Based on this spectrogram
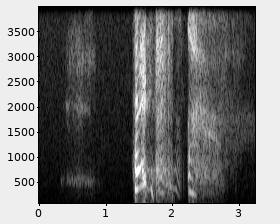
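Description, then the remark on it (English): A sudden sneeze from a person with allergies bursts out during a phone call after a moment of quiet, fairly loud with a thin, phone-line quality, followed by a shorter breathy exhale. “Bless you.”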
